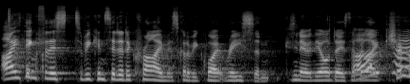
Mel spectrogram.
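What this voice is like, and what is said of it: Usual voice. Nothing is said of it.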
